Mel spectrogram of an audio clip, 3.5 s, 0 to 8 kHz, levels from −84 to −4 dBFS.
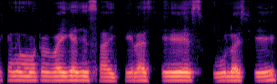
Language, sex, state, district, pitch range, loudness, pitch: Bengali, male, West Bengal, Jhargram, 140-145 Hz, -25 LUFS, 145 Hz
